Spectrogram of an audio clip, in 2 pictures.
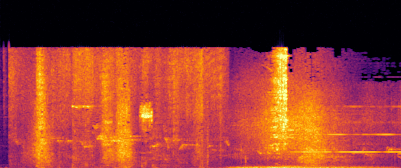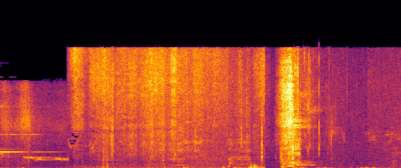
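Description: Outdoor location sound from a staged fight: rustling and scattered knocks of movement, with birds chirping faintly. About three seconds in a louder low rumble sets in and fades over a couple of seconds.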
